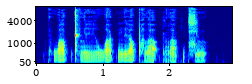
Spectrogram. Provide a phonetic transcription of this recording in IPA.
kʰwa˥˩t̚kʰliː˧wa˥˩k̚ni˥˩a̯ pʰla˦˥ʔpra˦˥k̚ t͡ɕɯ˨˩k̚

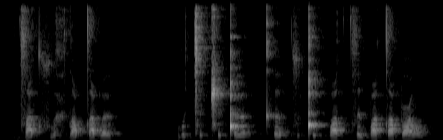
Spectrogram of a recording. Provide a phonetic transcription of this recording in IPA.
d͡zɜtˤsʷɜx dˤœptˤibœ | ɡʷɜǀɘǁɘǃœ | kʰɜpt͡soǃɘp bɔtˤ t͡sɯpo tˤopʕɔ

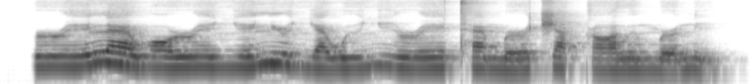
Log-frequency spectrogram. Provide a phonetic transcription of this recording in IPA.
ɹe læwɔ ɹeʎelʲə˞ ʎæwɨʎi ɹe tʰæmə˞t͡ʃa kɑðɨ mə˞ni

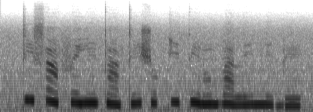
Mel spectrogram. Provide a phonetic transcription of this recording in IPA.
ti˦sã˦˨fe˧ jĩ˦tã˦˨ ti˨˦ʃu˧ ki˦tĩ˦˨ɾũ˨˦ba˦˨ li˨˦ ni˦˨be˧

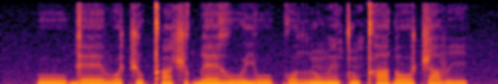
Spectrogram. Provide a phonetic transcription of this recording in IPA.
uː˦˨ɡeː˨βʊ˦ t͡ʃu˦kʼã˨ ʃʊ˦ɡ͡beː˦ɣuː˨juː˨ ko˦ rũ˦βĩ˦ tũ˦ kʰa˦ɗoː˦ t͡ʃa˨βi˨

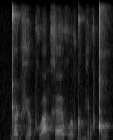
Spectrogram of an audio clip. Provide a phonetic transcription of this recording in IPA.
ɖəːɖ fʲəːbxʷaːŋ xɛːxʷɛːxʷɖu bʲeɾəxʷǃəŋ

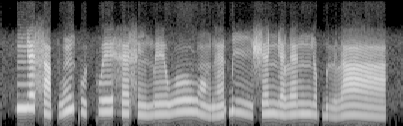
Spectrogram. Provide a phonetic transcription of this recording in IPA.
ɲɛ˦sa˨pwũ˦kʷɨ˨ kʷeː˦hɛ˧sĩ˨meː˧ woː˦wɔ̃˨ɡɛ̃˨˦ ɓiː˦˨ʃɛ˦ɲɛ˧ lɛ˦ŋɲə˧ ɓɨ˨laː˦˨

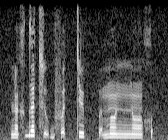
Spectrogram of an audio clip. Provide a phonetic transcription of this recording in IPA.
ɳə̃˩xd̪ə˥ t͡sṵ˩ɡfə̰˧ tːʉ˧pːə̰˩ mõ˧nːõ˧x

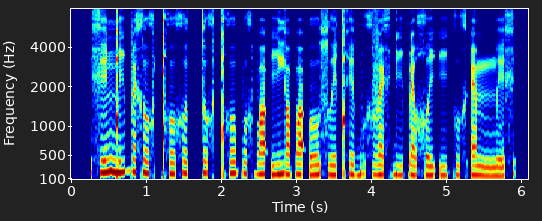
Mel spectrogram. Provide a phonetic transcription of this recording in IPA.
xe ŋ͡ǃi bæxɾox ǃʰoxotːox ǃʰopoxbɒ ʔijɒpɒ ʔo sʷeǃʰe buxvæxɠi ɓæχʷi ʔikuxʔæ mːex

